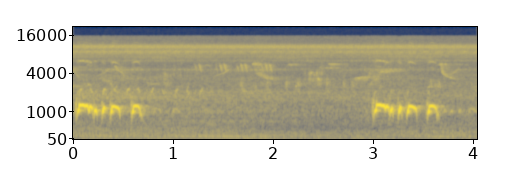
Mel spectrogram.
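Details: Male zebra dove calling, used to lure wild birds during trapping; two bursts of soft, stuttering cooing notes, each of about four quick pulses, about three seconds apart, with faint high chirps of other birds behind.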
